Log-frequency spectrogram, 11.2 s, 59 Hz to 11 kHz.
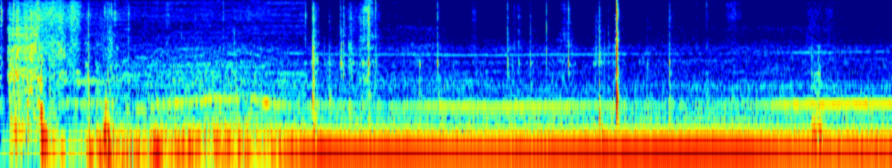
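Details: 2005 Lexus GS idling with a steady mid-pitched whine over the engine, from a failing alternator.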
